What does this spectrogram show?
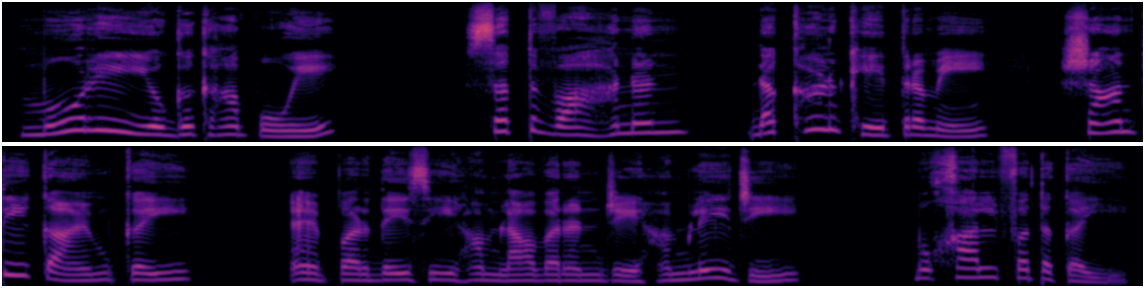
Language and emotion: Sindhi, neutral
